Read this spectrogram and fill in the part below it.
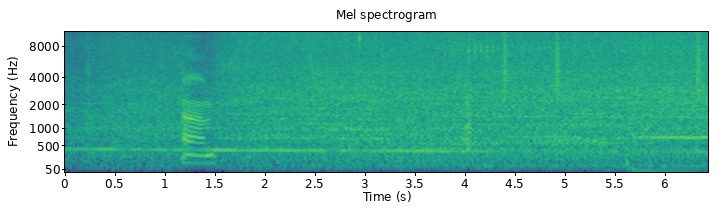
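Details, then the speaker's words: Lexus LX 470 after switching power steering fluid to full synthetic: steady mid-pitched whine over the running engine, then a higher tone joins; whine from the power steering pump, which owner expects must be replaced. "now if you hear that whine that whining noise"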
